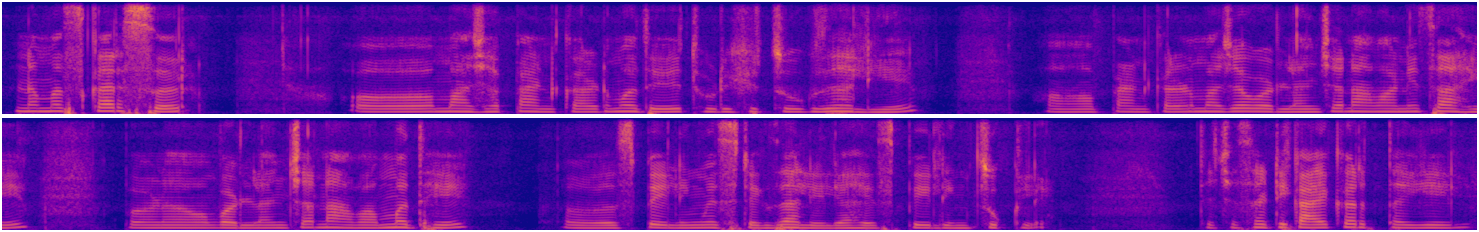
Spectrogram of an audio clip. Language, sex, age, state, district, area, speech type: Marathi, female, 18-30, Maharashtra, Satara, urban, spontaneous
